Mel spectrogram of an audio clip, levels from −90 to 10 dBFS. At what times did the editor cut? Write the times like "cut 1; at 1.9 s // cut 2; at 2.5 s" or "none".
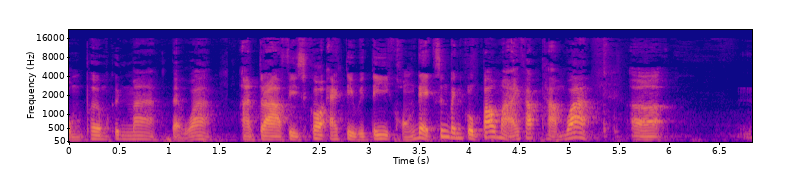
cut 1; at 1.6 s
